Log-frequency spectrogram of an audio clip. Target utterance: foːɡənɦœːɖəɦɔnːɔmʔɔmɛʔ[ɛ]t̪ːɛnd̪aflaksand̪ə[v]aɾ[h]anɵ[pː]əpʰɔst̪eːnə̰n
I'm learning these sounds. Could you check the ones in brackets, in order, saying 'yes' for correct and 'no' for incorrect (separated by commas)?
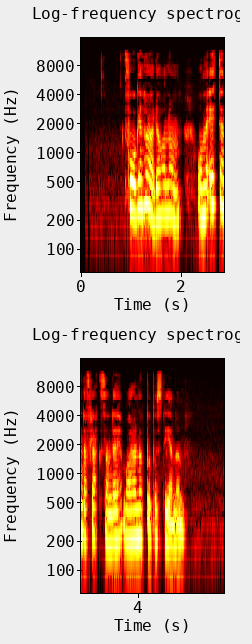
yes, yes, yes, yes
